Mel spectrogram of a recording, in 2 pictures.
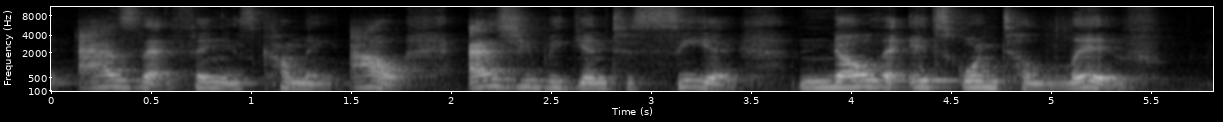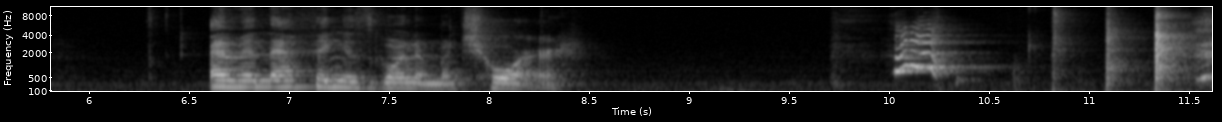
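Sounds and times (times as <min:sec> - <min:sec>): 
speech: 0:00.2 - 0:05.6, 0:06.6 - 0:08.5
short high vocal exclamation: 0:10.0 - 0:10.4
hand clapping: 0:10.6 - 0:11.6.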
